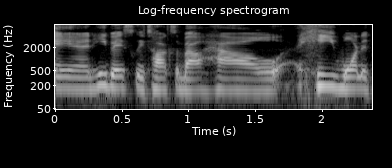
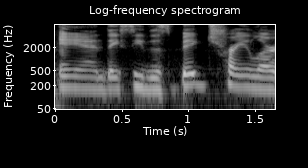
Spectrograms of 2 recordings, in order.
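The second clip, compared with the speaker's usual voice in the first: ordinary delivery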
